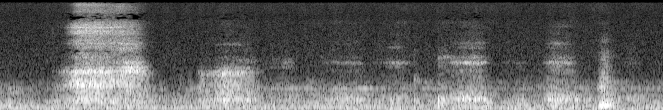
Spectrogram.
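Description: A person breathing out sharply near the microphone about a second in, followed by a few softer breaths and a short click near the end.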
